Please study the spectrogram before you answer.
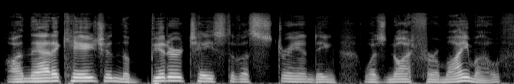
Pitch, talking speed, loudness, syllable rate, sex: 130 Hz, 165 wpm, -18 LUFS, 4.0 syllables/s, male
